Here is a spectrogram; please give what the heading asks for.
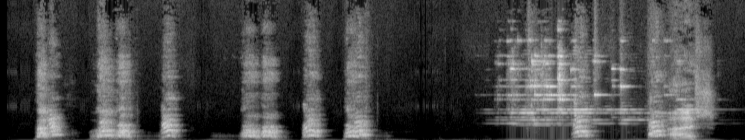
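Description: A dog barks sharply about six times in a steady, evenly spaced rhythm, then after a pause gives a few more barks mixed with higher whiny tones, over a low hum.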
